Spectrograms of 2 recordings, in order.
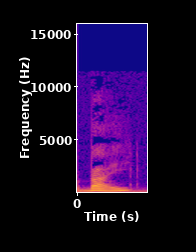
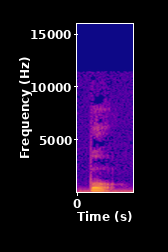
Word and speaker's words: Bai: Su nombre se pronuncia Bai, que es mandarín moderno, pero en el pasado tenía una pronunciación alternativa, que era Bo, Li Bo. Esta misma además se transcribió como Li Po.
